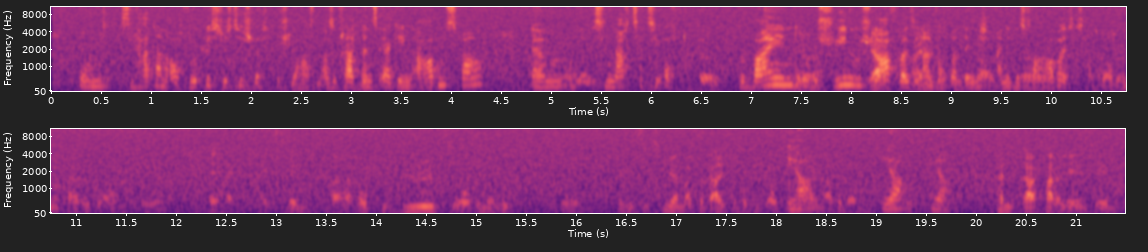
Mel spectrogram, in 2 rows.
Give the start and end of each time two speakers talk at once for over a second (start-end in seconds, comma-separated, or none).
8.2-10.8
